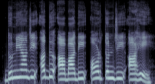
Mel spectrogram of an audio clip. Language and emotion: Sindhi, neutral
